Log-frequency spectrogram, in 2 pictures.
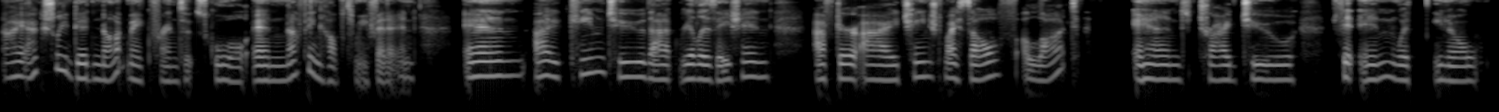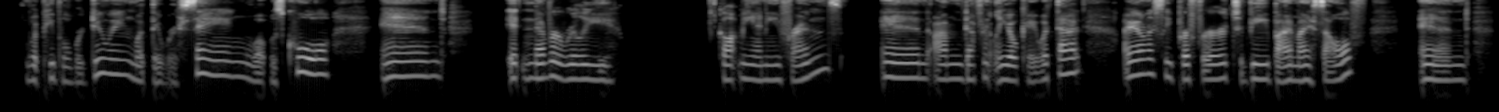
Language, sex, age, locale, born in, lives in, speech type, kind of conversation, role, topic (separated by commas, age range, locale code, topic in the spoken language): English, female, 25-29, en-US, Canada, United States, conversation, unstructured, none, How did you make friends at school, and what helped you fit in?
